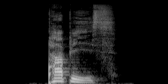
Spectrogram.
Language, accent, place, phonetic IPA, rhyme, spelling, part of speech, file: German, Germany, Berlin, [ˈpapis], -apis, Papis, noun, De-Papis.ogg
- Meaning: 1. plural of Papi 2. genitive singular of Papi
